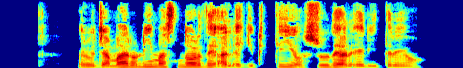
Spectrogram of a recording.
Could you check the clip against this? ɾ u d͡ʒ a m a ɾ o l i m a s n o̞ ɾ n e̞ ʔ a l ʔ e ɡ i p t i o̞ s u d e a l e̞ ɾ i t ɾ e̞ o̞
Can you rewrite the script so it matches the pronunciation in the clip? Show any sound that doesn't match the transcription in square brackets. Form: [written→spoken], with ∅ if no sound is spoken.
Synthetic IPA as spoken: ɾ u d͡ʒ a m a ɾ o l i m a s n o̞ ɾ [n→d] e̞ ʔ a l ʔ e ɡ i p t i o̞ s u d e a l e̞ ɾ i t ɾ e̞ o̞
